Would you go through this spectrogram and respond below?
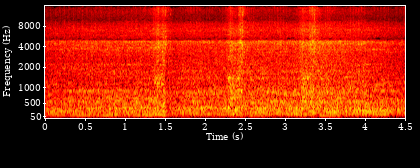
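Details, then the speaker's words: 1986 Chevy S10 2.8 V6 at idle: fast, light ticking knock like a card in bicycle spokes, with louder bursts, too light for rod knock; has a header leak and two broken manifold bolts; owner suspects the clutch, noise changes with pedal. "it sounds like when you used to ride a bicycle and you had the the card in the spoke and it's like when you drove i thought maybe it sounds i felt a rod knock but it's too light to be a rod knock as i was thinking the card card trick and the bicycle"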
